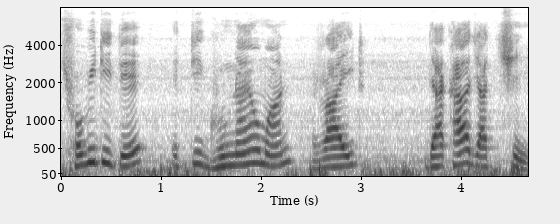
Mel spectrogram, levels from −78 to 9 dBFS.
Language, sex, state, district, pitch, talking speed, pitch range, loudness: Bengali, male, West Bengal, Jhargram, 185 Hz, 90 wpm, 165-205 Hz, -16 LUFS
